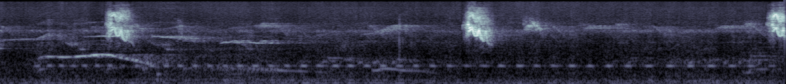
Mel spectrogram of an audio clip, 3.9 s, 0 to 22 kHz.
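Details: Baya weavers building nests at dawn hours in Lop Buri, Thailand, 1 May 2026: three loud, high, scratchy chirps spaced widely, a falling whistle at the start, and a steady faint pulsing tone throughout.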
